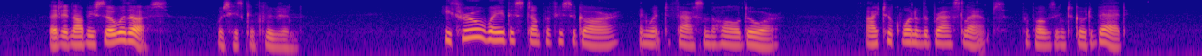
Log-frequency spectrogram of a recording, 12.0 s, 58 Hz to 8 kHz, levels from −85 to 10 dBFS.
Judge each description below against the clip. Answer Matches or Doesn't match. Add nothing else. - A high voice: Doesn't match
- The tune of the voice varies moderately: Matches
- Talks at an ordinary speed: Matches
